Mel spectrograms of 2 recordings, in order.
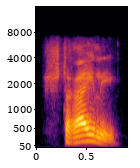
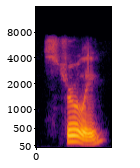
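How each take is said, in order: First: The name is said with a Swiss German pronunciation. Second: The name is said with an English pronunciation. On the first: "in Swiss German, it's pronounced Streile" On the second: "in English, we call it, we pronounce it Streule"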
